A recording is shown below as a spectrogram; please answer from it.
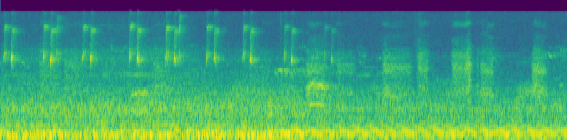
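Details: Prematurely fallen Jungle Babbler hatchlings chirp for a parent's attention beneath a bamboo-thicket nest: quick, high, clipped notes in a regular series that thins out into scattered fainter calls, over a low hum.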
